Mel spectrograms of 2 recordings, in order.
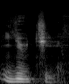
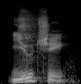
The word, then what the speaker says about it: Yuccie: first thoughts five words or less it's actually pronounced yuchi yuchi worst name ever mhm so hipsters just took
